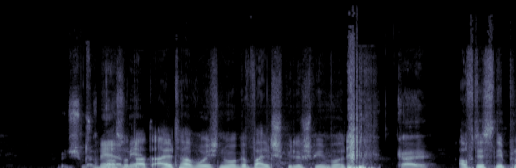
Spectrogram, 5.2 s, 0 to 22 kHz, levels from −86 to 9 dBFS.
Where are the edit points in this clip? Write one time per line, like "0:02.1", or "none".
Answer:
0:00.9
0:03.8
